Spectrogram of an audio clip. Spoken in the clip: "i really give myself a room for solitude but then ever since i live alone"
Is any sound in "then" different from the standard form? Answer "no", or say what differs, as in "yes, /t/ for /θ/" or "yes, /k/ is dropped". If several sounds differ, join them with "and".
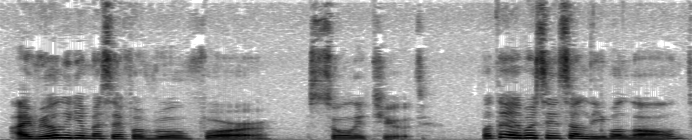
yes, /n/ is dropped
